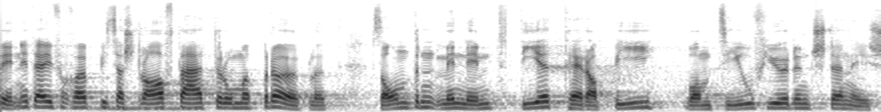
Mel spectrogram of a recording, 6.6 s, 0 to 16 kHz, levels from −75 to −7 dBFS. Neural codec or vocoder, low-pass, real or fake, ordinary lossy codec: none; 14.4 kHz; real; none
